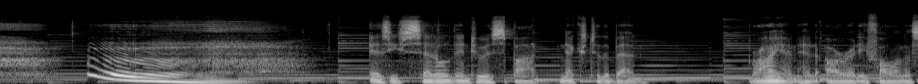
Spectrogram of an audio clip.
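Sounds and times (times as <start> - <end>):
narrator imitating a yawn: 0.0 - 3.1
speech: 1.0 - 1.4, 3.7 - 6.6, 7.5 - 9.1.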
